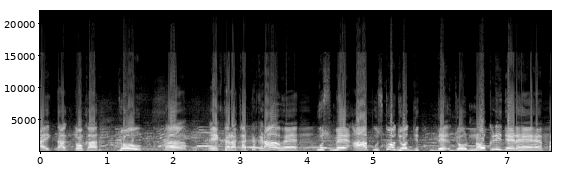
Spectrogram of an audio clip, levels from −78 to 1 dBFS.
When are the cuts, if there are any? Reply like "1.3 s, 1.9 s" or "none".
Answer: none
